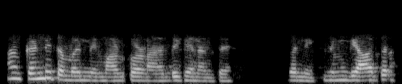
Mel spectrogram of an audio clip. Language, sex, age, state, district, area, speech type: Kannada, female, 18-30, Karnataka, Chamarajanagar, rural, conversation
